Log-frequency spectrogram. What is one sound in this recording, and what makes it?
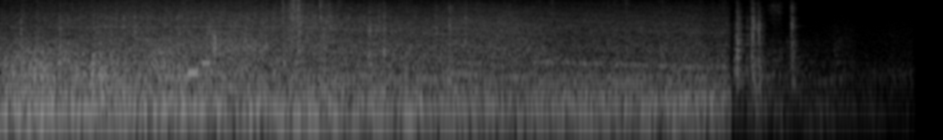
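A tank engine rumbles loudly.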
